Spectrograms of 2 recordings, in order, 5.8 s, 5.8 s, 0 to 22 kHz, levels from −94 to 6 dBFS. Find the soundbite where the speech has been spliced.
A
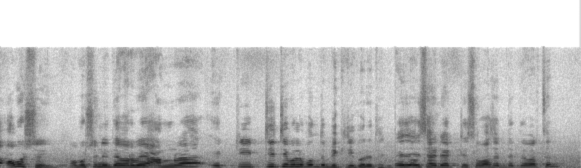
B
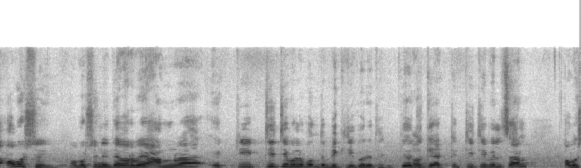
A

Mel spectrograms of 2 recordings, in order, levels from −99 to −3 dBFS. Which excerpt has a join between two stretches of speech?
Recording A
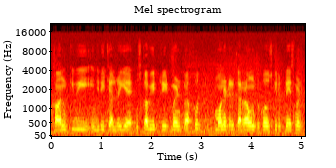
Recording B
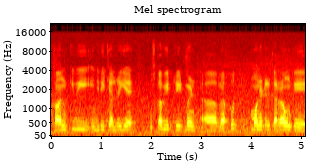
A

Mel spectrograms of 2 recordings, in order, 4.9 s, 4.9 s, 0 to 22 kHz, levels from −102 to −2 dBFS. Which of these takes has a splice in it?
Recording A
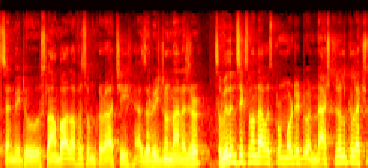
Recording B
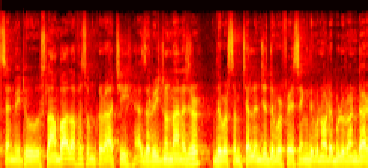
A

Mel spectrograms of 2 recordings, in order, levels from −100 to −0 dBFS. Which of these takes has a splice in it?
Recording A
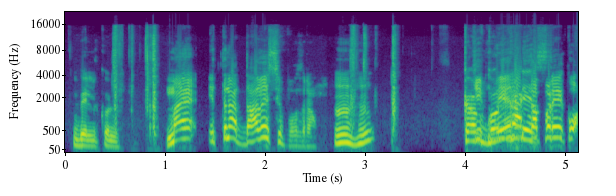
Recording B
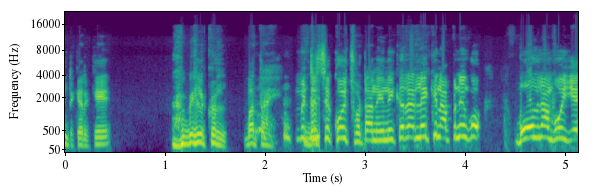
B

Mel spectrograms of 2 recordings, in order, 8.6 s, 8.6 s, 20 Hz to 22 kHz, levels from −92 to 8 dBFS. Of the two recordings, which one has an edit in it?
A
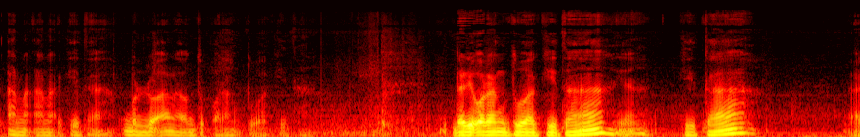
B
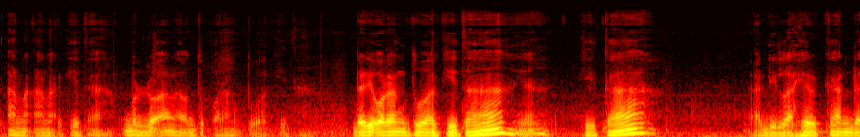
B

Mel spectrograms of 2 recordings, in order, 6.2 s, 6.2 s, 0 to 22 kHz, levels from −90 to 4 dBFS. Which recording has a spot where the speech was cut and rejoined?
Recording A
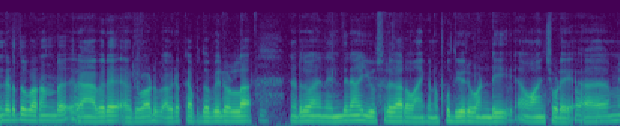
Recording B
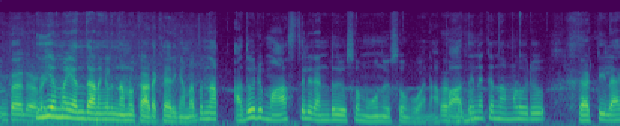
B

